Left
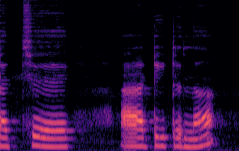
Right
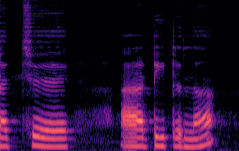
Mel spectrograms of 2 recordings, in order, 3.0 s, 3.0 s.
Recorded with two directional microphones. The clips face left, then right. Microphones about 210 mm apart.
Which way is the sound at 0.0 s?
15° right (ahead or behind).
